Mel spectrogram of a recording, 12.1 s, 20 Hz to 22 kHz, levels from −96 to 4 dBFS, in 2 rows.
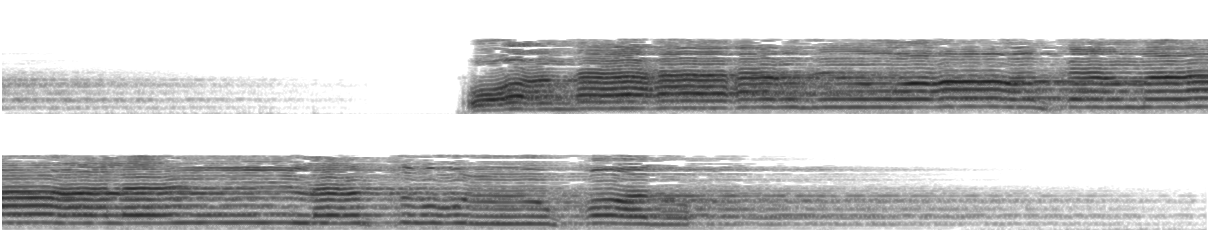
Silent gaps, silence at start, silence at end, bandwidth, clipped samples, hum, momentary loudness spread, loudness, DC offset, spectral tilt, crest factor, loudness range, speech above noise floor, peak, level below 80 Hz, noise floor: none; 2.35 s; 1.9 s; 5.8 kHz; under 0.1%; none; 11 LU; -16 LUFS; under 0.1%; -6.5 dB/octave; 16 dB; 9 LU; over 75 dB; -2 dBFS; -72 dBFS; under -90 dBFS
